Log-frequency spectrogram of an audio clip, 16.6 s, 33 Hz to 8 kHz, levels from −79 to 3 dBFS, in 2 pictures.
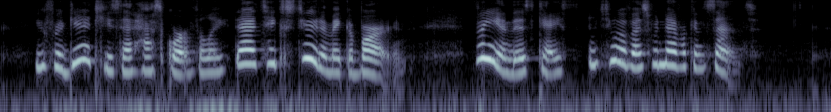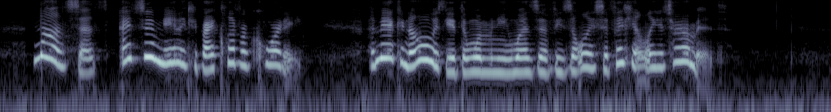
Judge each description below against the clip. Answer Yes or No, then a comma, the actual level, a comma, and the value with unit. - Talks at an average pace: Yes, average, 170 wpm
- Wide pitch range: Yes, wide, 7.4 semitones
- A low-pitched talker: No, very high, 300 Hz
